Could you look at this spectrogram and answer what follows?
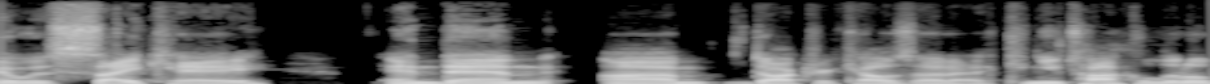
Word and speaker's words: Calzada: Calzada.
